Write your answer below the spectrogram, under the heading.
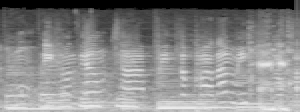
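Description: Toads croak in a loud, continuous chorus, their low, buzzy, pitched calls overlapping and swelling in pulsing bursts for about three seconds, with no one talking.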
